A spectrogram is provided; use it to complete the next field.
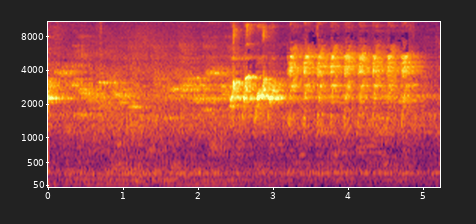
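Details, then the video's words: Singing bird gives a bright chirping burst, then a rapid, even series of short repeated notes, about three each second, fading toward the end, with a low steady hum behind. "Chim hót thế nào mọi người"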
